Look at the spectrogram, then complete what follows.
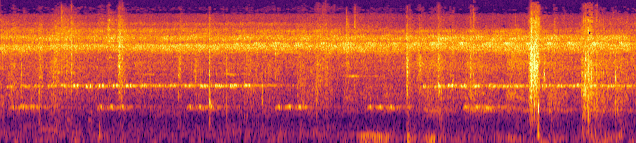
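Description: Insects chirring in the background: a steady high trill with a lower pulsing note that repeats about once a second. A few soft rustles and clicks are heard, with a dull thump about four and a half seconds in.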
